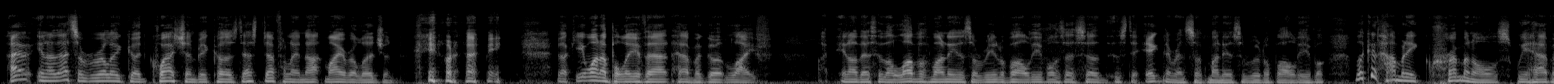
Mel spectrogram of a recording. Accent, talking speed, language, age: American, 245 wpm, English, 60-79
